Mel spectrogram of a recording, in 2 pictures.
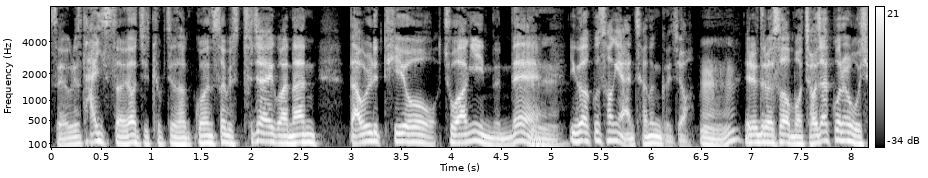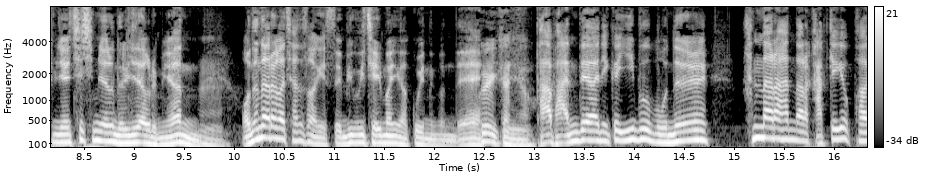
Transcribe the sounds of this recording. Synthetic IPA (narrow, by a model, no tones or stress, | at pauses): s͈ʌjokɯɾeʌtais͈ʌjot͡ɕikʰjok̚t͡ɕ͈esʰaŋk͈wʌns͈ʰʌbis͈ʰɯ̥tʰud͡ʑaeɡwanɦan | tabuʎːjutʰiot͡ɕoɦaŋiːnːɯnde̞iɡʌkak͈unsʰʌŋiant͡ɕʰanɯnɡʌ̰d͡ʑo̰je̞ɾɭedɯɾʌsʰʌmʌt͡ɕʌd͡ʑak͈wʌnɯɾoɕʰimɲʌnt͡ɕʰiɭɕ͈ʰimɲʌnɯnɯʎːidaɡɯɾʌmjʌn | ʌnɯnaɾaɣat͡ɕʰanɯnsʰʌɦaɡes͈ʌjomiɡuɡit͡ɕe̞iɭmaɲikak͈oinːɯnɡʌnde̞kotapande̞ɦaɲik͈aibubunɯɭ | hanːaɾahanːaɾakak͈eɡjʌk̚pʰa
